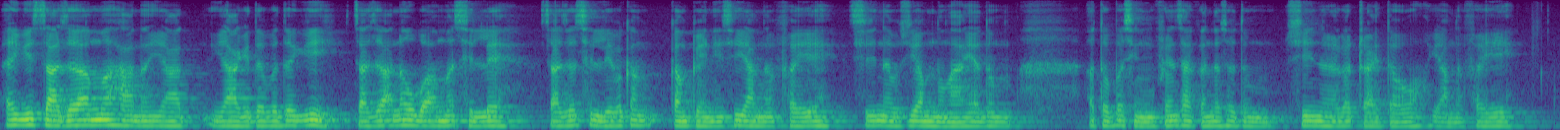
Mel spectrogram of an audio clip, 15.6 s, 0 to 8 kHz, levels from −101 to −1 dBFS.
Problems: none marked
